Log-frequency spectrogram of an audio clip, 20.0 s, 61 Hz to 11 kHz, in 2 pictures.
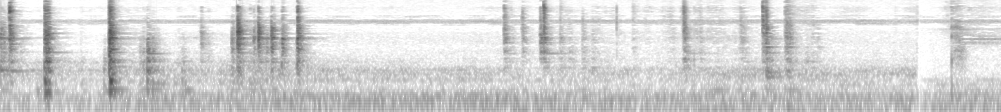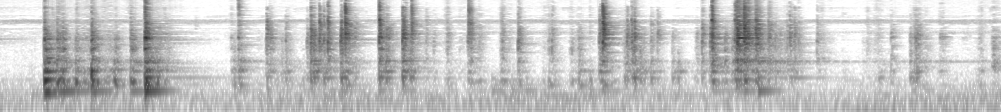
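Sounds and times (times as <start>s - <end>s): sheet metal parts clanking: 0.0s - 3.2s, 10.4s - 20.0s.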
